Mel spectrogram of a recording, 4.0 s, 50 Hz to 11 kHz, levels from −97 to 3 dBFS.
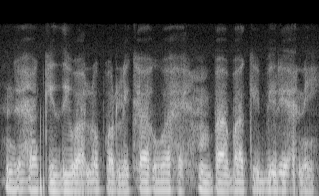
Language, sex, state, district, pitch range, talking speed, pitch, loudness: Hindi, male, Delhi, New Delhi, 110-115 Hz, 150 wpm, 110 Hz, -16 LUFS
